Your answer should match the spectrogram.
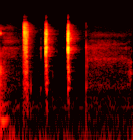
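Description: Three short, sharp clicks about a third of a second apart, then faint room tone.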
